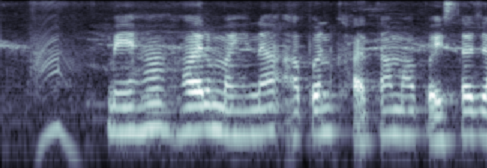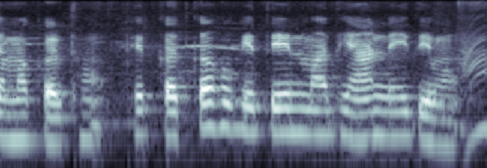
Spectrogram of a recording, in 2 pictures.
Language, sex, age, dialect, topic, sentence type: Chhattisgarhi, female, 25-30, Eastern, banking, statement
